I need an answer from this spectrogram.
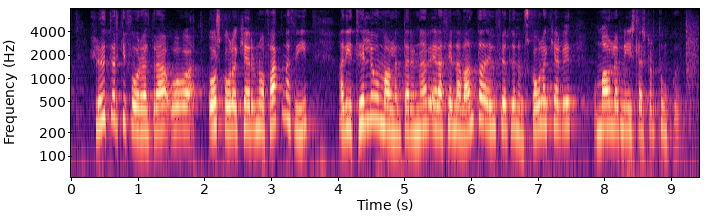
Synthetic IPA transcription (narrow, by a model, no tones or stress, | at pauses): l̥ʏːt̪vɛr̥cɪfɔːɾɛlt̪ɾaɔɔɣskoːwlacʰɛɾvɪnafaknaθvi | a̰ðjɛt̪ʰɪlːɪɣʏmaːwlɛnt̪aɾɪnːaɾɛɾaðfɪnːavant̪aðʏmfjœt̪lʏnʏmskoːwlacʰɛɾvɪð | ɔɣmaːwlɛpnɪist̪lɛnskaɾt̪ʰuŋkʏ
